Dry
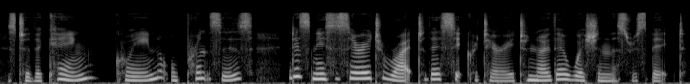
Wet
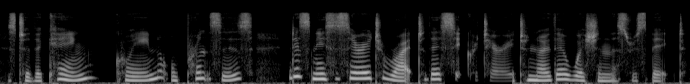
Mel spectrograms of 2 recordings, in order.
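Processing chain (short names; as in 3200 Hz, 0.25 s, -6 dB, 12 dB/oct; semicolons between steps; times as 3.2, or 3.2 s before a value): 4.44–5.13 HPF 690 Hz 12 dB/oct; gain -2 dB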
